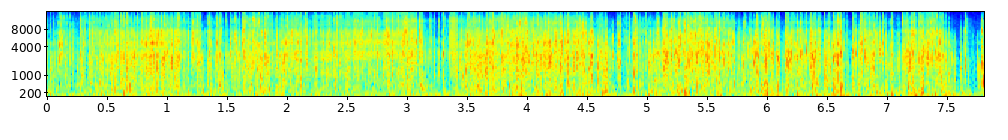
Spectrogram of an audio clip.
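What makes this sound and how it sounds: A thin, clear plastic bag lies flat and is rubbed and scratched with the fingertips. It makes a steady, dense, bright crinkling and rustling, full of quick, sharp crackles with almost no low end. The texture stays busy and even throughout, with only brief dips.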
